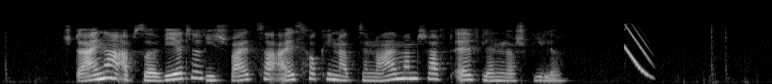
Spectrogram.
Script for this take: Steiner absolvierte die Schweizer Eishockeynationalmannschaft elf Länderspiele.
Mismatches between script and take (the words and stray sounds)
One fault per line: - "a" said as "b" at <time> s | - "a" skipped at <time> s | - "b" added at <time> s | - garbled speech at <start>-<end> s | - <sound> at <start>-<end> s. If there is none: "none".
- chirp at 6.2-6.6 s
